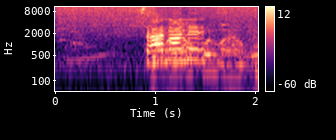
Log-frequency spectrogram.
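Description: A toddler's high-pitched voice babbling loudly from about a second in, over a faint steady hiss.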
